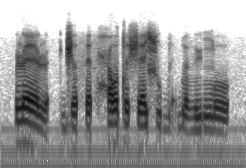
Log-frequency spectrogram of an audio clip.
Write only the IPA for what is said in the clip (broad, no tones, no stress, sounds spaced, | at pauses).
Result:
ɭ ɛ ɭ | d͡ʒ ə θ ɛ θ ħ ɔ t ə ʃ ɛ ɕ u b ɛ̰ b œ ð y ŋ͡m o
